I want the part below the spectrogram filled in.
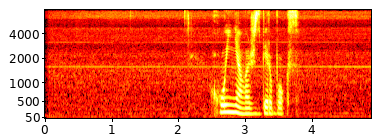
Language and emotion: Russian, angry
